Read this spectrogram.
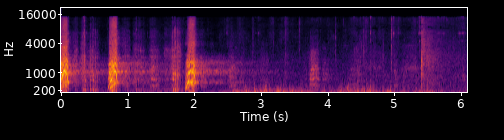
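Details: Giant Schnauzer named Vito barking during play: three loud, sharp barks within the first two seconds, then quieter rustling and faint scuffling noises in a room.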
